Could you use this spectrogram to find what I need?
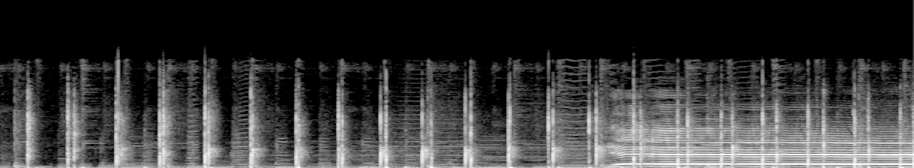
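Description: Studio applause for an ovation: a steady run of many sharp, rhythmic claps from a few people. For the last two seconds, a sustained tone rises and then holds over the clapping.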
